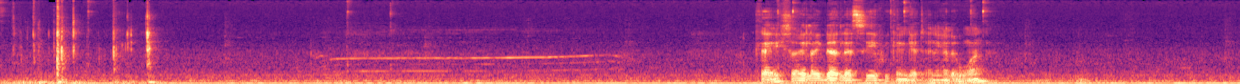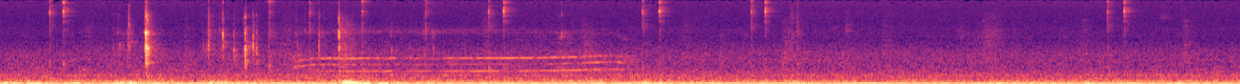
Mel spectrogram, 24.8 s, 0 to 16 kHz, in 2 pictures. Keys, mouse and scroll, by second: 0.0 scroll down 1, 0.7-2.7 shift+middle drag, 2.9 scroll down 2, 3.3-8.0 middle drag, 8.0-13.4 drag, 18.7-24.0 drag.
